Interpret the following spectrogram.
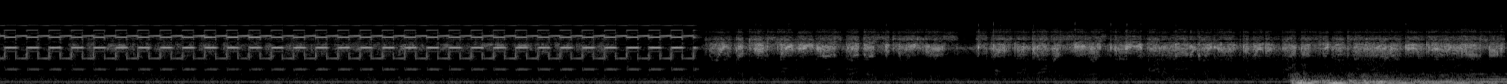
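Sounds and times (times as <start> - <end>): warbling electronic alert alarm: 0.0 - 7.0, 12.9 - 15.0.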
